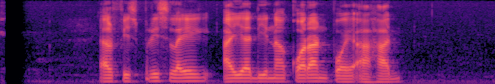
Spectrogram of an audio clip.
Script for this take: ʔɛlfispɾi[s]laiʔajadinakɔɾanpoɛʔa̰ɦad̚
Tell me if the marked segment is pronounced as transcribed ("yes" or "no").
yes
